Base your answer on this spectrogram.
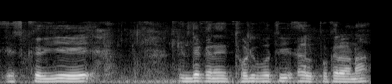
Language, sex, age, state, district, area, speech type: Dogri, male, 45-60, Jammu and Kashmir, Samba, rural, spontaneous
